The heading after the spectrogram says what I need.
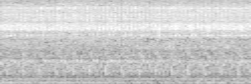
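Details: Nissan Tiida at idle: uneven, stumbling beat with a slight tick instead of a smooth hum; misfire, suspected spark plug problem.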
